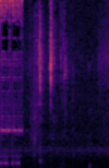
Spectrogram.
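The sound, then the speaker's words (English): Short electronic beeps from an audio video game: three quick tonal pulses at the start, followed by a few faint, higher-pitched clicks, all quiet. “As you hit up arrow and it pan left to right, you get a higher pitched click instead of that beep. It's more like a click if there's a wall there.”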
